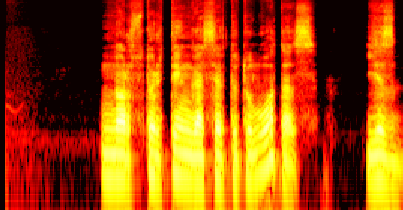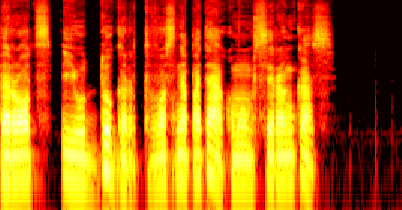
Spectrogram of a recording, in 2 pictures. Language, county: Lithuanian, Vilnius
